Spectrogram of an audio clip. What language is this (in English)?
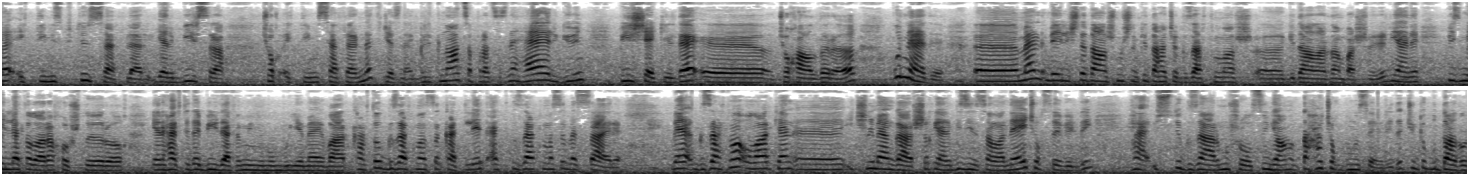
Turkish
